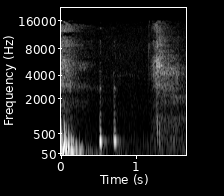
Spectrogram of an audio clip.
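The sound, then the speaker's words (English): Faint rustling and crinkling of plastic as a cat plays with it, preceded by a soft thump and a couple of light taps. No one speaks. “So you might be able to hear one playing with plastic, as she does.”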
